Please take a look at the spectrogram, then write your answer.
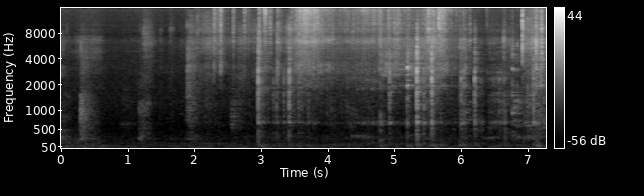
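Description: Spices tipped into a pan for a Bengali crab curry are stirred with a utensil, scraping and clinking against the metal over a soft frying sizzle that swells as stirring continues.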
